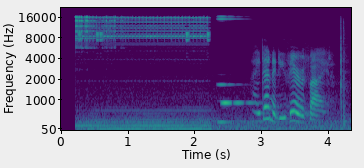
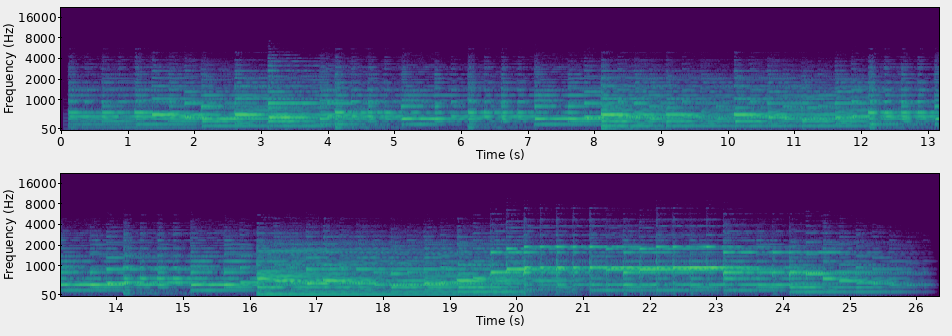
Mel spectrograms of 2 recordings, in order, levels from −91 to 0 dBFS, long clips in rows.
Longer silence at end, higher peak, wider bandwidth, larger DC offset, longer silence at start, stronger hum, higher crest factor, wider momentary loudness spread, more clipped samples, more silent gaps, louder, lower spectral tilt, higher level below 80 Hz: second, 0 s vs 0.15 s; second, -20 dBFS vs -16 dBFS; first, 17 kHz vs 7.2 kHz; neither; about the same, 0.2 s vs 0.1 s; neither; about the same, 18 dB vs 16 dB; first, 13 LU vs 9 LU; neither; neither; about the same, -34 LUFS vs -33 LUFS; second, -2 dB/octave vs -8 dB/octave; about the same, -56 dBFS vs -54 dBFS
